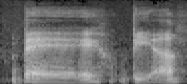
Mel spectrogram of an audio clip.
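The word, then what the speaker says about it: Bea: light to reflect off of it vivid voltage bay bia as uh she's more correctly pronounced and of course the one and only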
